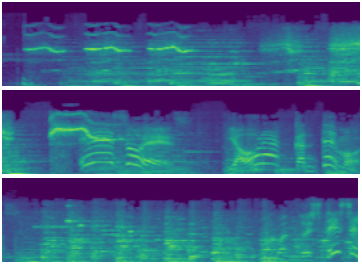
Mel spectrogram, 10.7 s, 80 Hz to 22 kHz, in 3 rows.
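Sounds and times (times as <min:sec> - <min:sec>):
bright melodic whistling in a song recording: 0:00.0 - 0:05.1, 0:07.4 - 0:08.9
soft orchestral backing: 0:00.6 - 0:10.7
speech: 0:05.9 - 0:08.3, 0:10.0 - 0:10.7.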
